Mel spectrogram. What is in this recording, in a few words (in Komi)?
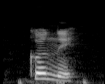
"кӧні" Komi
